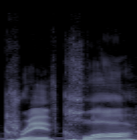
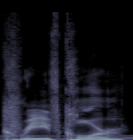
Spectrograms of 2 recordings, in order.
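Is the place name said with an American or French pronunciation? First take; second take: French; American. First: The name has a French-style pronunciation. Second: The name has an Americanized pronunciation. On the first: This is how the name is said in French. The speaker calls it wrong. "It's definitely not Creve Claw" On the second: This is how locals say the name. The speaker calls it right. "because that's how you pronounce it"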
